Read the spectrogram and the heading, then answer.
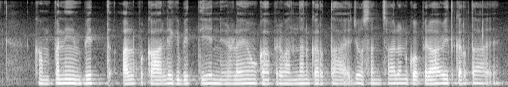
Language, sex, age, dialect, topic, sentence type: Hindi, male, 18-24, Kanauji Braj Bhasha, banking, statement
